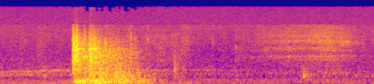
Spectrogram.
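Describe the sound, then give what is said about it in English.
A door at the bottom of the stairs shuts with a single loud, heavy slam, its thud ringing out briefly before fading into a quiet hum. “Come upstairs now and close the door at the bottom.”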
